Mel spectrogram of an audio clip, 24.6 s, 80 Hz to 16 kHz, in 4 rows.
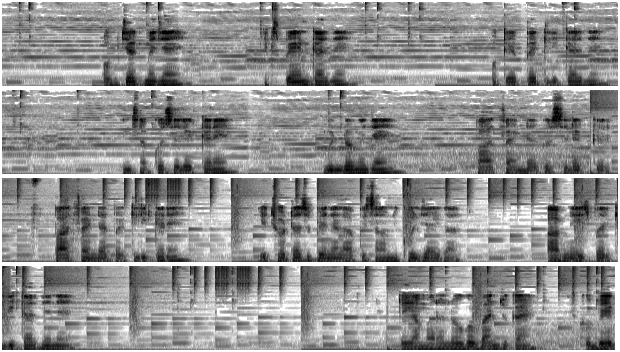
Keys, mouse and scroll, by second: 12.6-17.4 drag, 14.6 typing, 17.4 click, 20.7 alt+scroll down 1, 21.9-24.6 drag.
